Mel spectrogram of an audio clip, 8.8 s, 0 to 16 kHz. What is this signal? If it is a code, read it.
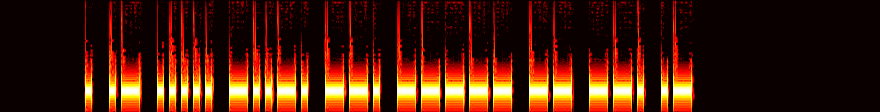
Morse code, heard as a keyed tone, about 20 wpm, 700 Hz. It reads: EA5/G0MGA
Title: Difficult Call Signs 20wpm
